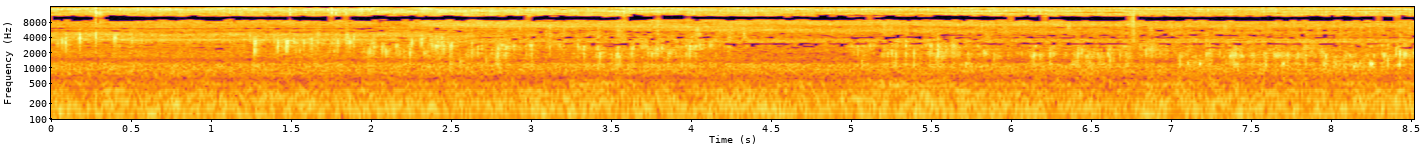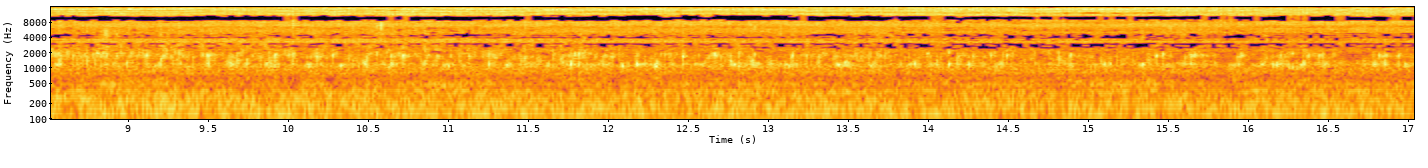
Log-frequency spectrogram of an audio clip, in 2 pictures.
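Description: Vegetable oil spray can held down, spraying a long steady hiss of oil into a tablespoon.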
